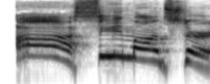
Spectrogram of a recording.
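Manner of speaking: high, slow imitated cry of alarm; mock alarm. Luca betraying Alberto as he cowers, mock terrified cry.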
